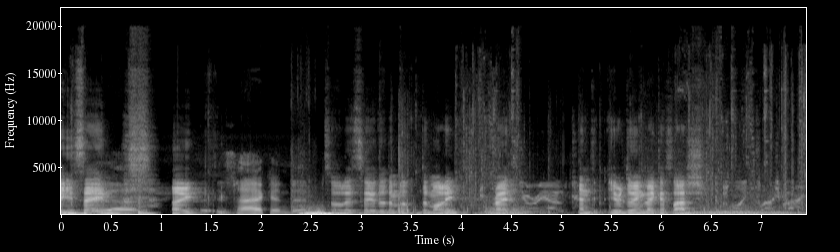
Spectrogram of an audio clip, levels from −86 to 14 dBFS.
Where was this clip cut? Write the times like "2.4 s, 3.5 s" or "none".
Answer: 2.6 s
